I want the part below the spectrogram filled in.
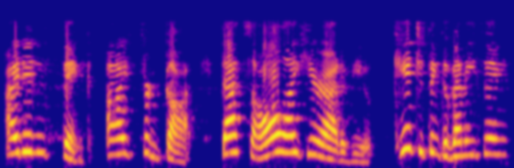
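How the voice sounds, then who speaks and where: A woman doing a furious young man shouting. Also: on the high side, expressive, a little fast, voice pushed up. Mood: angry scolding. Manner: shouting, scolding. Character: furious young man, stern older brother. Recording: dull lo-fi recording.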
